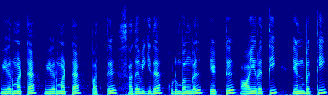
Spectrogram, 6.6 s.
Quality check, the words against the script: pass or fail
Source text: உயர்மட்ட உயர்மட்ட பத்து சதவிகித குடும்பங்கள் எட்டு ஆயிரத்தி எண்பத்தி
pass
